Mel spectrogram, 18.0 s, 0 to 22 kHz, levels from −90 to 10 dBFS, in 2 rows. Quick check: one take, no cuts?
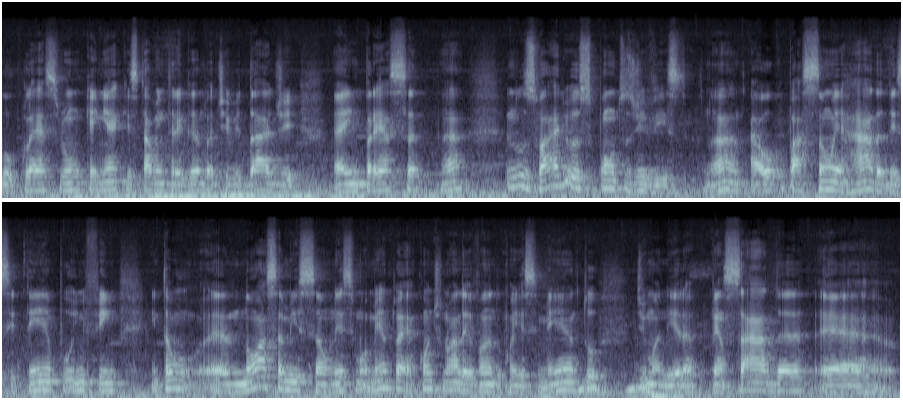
no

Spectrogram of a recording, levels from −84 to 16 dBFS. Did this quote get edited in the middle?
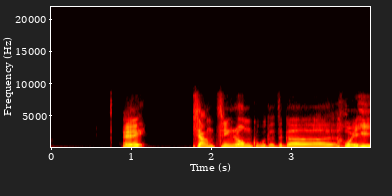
yes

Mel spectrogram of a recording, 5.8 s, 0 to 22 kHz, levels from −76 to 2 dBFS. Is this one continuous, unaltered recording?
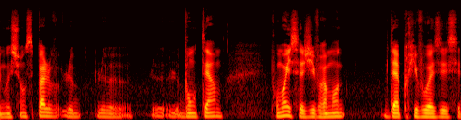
yes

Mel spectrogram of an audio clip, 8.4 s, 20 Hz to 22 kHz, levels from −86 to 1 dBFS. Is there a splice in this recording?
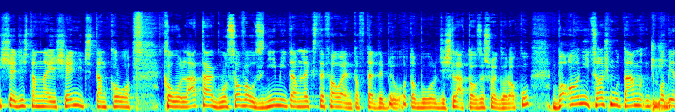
no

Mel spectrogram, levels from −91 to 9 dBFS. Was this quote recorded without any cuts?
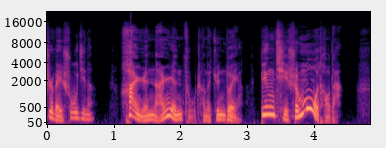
no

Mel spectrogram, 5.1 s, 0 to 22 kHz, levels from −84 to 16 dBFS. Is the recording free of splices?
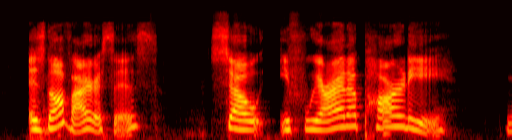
no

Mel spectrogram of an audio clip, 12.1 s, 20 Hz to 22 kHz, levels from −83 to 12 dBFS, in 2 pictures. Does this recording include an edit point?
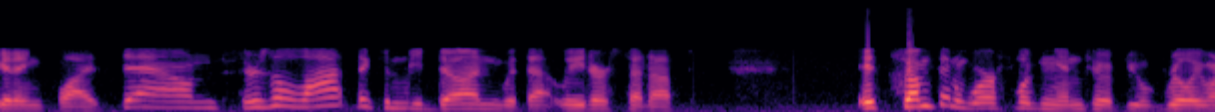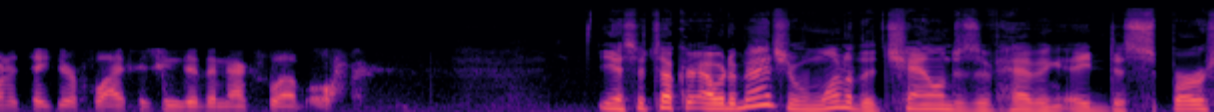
yes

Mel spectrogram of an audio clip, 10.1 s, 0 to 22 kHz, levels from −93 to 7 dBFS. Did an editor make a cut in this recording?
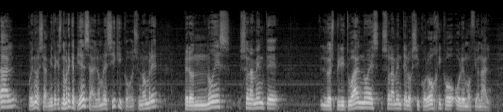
no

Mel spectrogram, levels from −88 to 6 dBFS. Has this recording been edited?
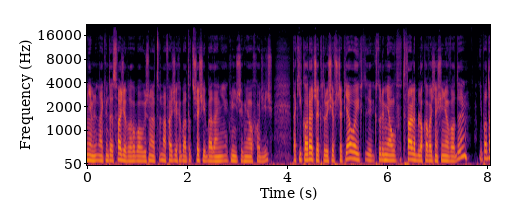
no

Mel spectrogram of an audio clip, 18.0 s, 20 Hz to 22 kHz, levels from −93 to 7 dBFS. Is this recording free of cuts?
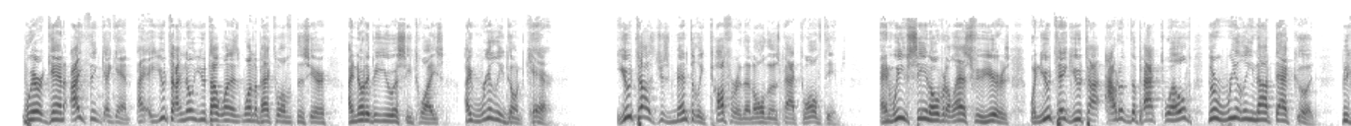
yes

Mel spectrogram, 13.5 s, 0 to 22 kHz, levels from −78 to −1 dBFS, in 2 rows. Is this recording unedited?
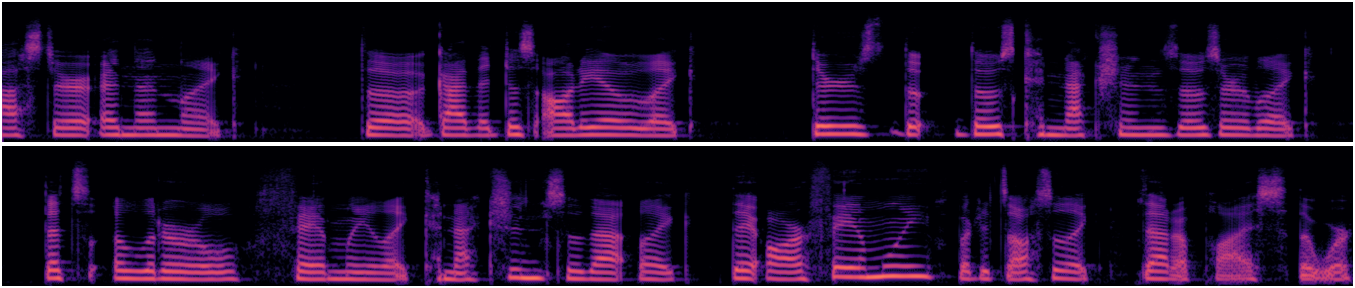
yes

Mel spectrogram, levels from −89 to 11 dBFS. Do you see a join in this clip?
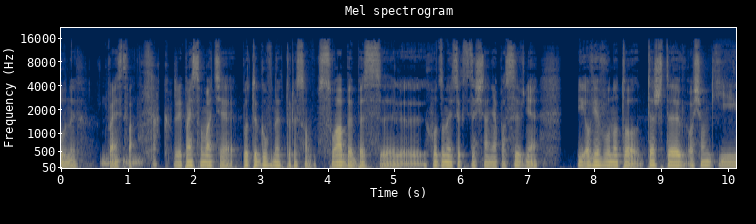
no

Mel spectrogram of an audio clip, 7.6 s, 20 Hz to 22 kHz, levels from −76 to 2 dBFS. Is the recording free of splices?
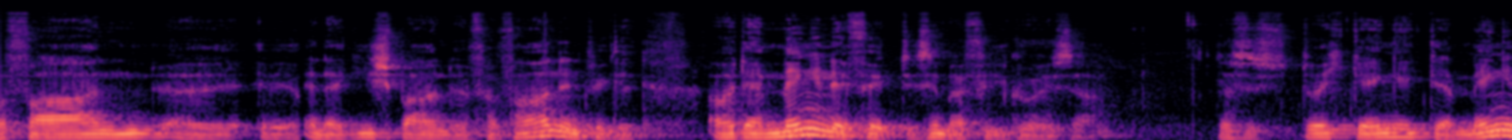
no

